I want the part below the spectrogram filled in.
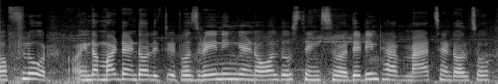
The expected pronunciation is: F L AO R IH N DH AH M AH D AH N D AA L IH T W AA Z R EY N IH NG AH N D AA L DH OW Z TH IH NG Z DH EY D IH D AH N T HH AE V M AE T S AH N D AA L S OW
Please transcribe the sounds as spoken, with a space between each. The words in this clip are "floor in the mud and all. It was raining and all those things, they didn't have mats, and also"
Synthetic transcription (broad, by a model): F L AO R IH N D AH M AH D AH N D AA L IH T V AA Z R EY N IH NG AH N D AA L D OW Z T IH NG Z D EY D IH D AH N T HH AE V M AE T S AH N D AA L S OW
